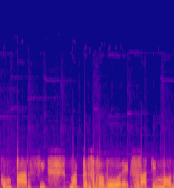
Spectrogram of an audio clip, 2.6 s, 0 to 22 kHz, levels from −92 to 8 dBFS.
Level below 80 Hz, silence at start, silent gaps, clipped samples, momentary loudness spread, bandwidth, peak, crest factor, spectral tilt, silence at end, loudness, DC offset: -58 dBFS; 0 s; none; under 0.1%; 5 LU; 9.4 kHz; -8 dBFS; 16 dB; -7 dB/octave; 0 s; -24 LUFS; under 0.1%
